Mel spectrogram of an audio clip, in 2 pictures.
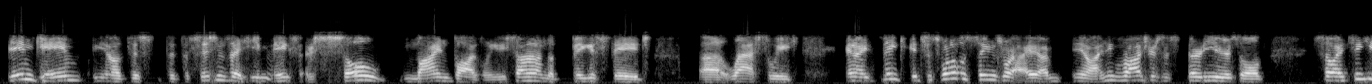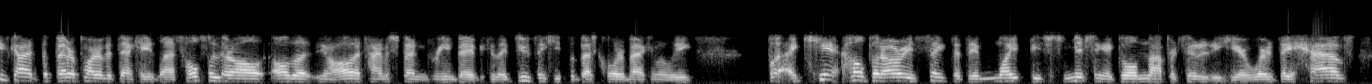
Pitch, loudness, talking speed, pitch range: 150 Hz, -14 LUFS, 225 wpm, 130-180 Hz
